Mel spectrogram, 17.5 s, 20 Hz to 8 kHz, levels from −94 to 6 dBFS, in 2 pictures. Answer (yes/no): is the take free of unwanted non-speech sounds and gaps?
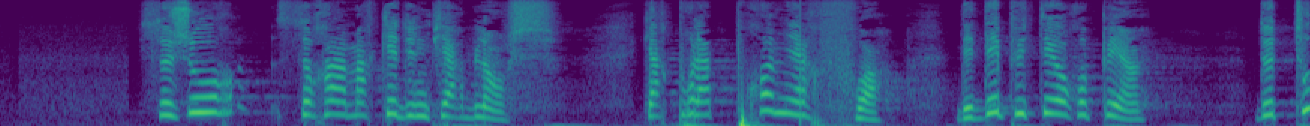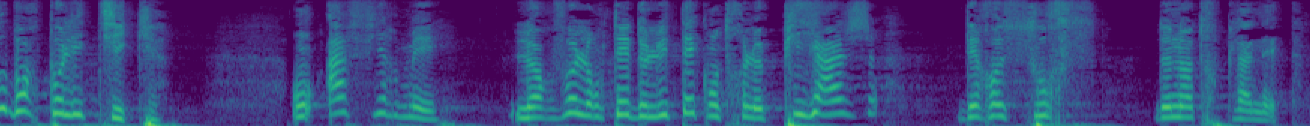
yes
